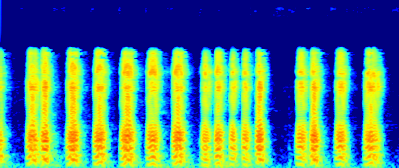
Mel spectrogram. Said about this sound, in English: with the sound of my elderly mother snoring distantly from the room next door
